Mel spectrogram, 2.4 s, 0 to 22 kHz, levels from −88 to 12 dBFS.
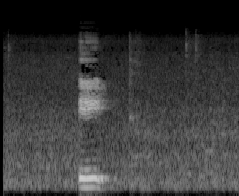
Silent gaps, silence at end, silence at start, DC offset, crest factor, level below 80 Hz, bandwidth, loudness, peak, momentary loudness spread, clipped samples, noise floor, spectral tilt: none; 0.25 s; 0.8 s; under 0.1%; 20 dB; -68 dBFS; 10.5 kHz; -16 LUFS; -2 dBFS; 26 LU; under 0.1%; -40 dBFS; -4 dB/octave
